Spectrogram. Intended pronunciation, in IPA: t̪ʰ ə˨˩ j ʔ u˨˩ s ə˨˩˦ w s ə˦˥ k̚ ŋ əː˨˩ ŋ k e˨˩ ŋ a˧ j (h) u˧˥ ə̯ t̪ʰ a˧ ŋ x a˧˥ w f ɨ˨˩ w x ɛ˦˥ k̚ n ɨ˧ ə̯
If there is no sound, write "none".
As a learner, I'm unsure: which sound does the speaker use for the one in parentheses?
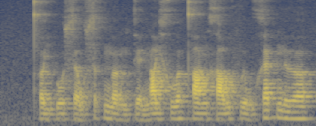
x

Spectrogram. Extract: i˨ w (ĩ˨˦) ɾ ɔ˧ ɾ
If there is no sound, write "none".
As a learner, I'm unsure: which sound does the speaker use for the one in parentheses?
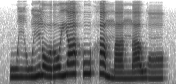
ĩ˨˦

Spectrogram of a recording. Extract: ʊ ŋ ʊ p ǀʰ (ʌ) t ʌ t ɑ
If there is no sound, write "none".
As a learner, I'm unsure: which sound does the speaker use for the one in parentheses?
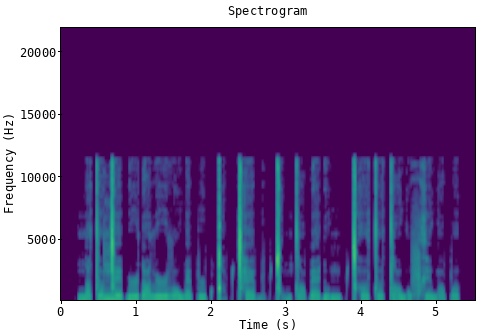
ʌ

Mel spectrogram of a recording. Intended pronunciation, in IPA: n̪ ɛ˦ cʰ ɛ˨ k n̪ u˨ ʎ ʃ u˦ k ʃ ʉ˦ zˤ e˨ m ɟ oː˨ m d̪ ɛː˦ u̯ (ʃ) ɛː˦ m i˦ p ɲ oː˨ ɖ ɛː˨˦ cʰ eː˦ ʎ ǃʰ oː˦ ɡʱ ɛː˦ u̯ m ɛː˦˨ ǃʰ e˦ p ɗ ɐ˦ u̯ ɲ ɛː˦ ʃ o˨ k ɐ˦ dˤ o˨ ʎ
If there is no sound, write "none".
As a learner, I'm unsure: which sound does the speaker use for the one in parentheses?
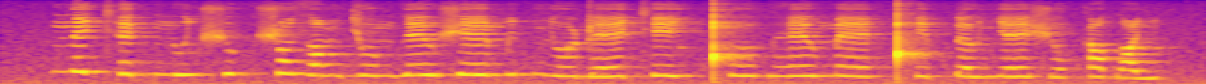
ʃ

